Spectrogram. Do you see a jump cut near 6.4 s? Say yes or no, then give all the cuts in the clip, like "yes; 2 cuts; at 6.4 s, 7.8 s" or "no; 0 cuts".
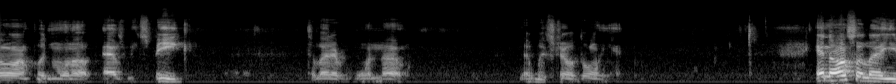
no; 1 cut; at 2.8 s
